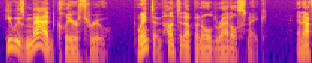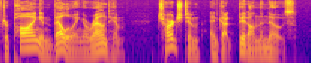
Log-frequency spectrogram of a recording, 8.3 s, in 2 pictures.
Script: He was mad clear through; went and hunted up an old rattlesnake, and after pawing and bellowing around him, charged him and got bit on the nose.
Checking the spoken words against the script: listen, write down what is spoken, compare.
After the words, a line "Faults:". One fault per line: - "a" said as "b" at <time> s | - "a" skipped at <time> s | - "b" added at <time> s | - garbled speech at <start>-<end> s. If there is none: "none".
He was mad clear through; went and hunted up an old rattlesnake, and after pawing and bellowing around him, charged him and got bit on the nose.
Faults:
none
